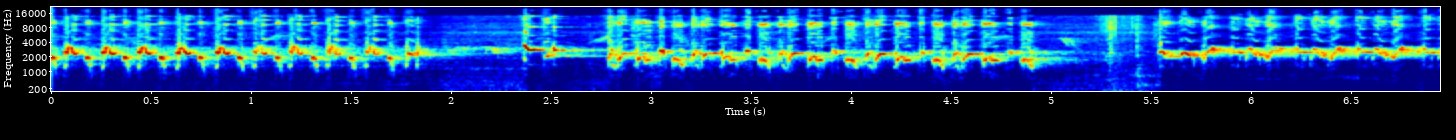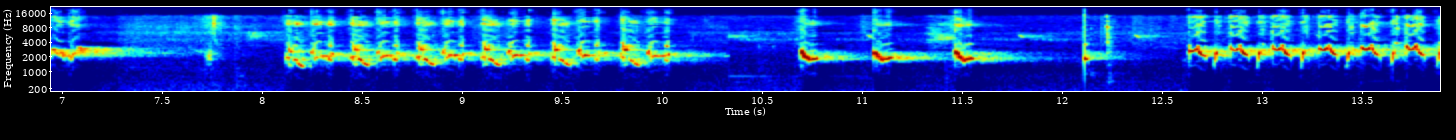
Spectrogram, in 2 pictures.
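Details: Sooty-headed bulbul lure song in 'gacor ropel' style, meant to make other bulbuls answer: repeated bursts of rapid chattering trills and squawky chirps, broken by short quiet gaps.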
